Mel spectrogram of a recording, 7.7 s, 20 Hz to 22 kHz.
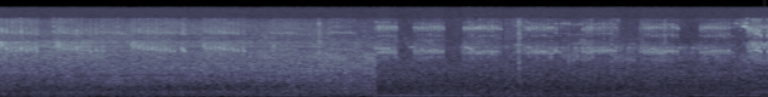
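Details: Downy woodpecker at a nest, feeding, 20 May 2021. Loud noisy hiss at first, then a string of short raspy high-pitched bursts roughly twice a second, with low hum underneath.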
